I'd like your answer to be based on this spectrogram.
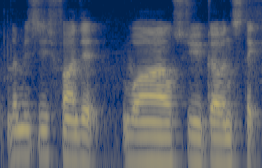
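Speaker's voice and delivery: ordinary talk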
